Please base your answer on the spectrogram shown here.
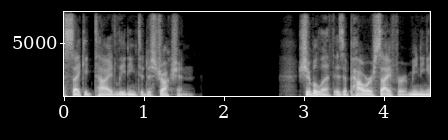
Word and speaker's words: Shibboleth: In Judges, it is recorded that the Israelites were given the password Shibboleth that they might ford the Jordan in safety. When the Ephraimites were required to pronounce the word and they replied Sibboleth, they were swept away.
